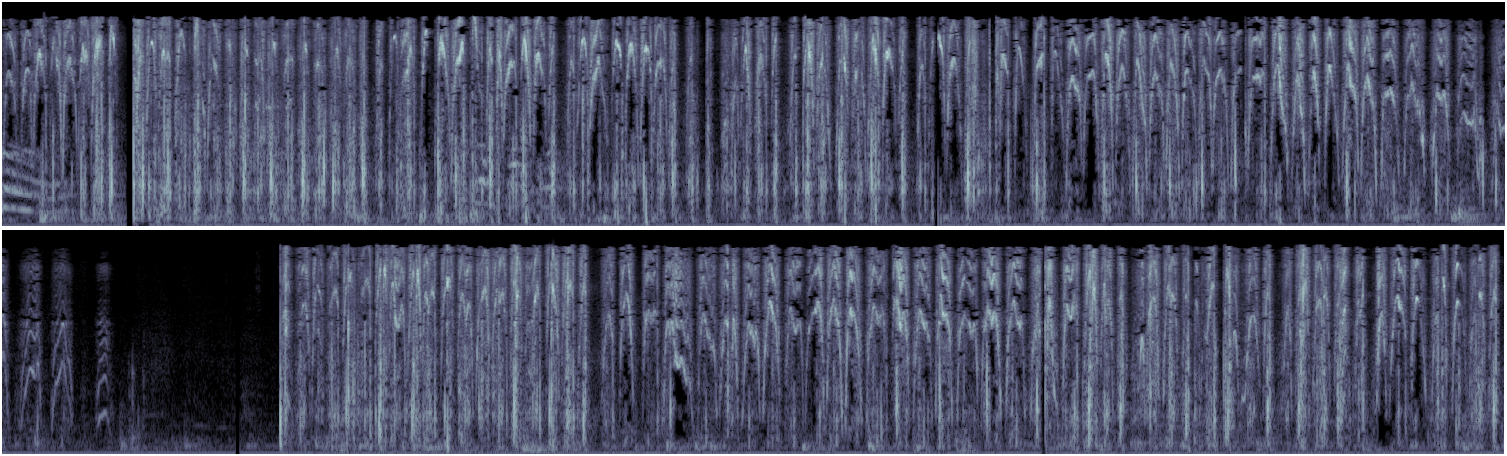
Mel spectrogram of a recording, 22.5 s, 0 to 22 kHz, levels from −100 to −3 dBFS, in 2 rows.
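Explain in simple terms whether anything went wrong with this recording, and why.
Yes. Brief silences at 0.93 s (52 ms), 6.98, 13.02 and 19.06 s (37 ms each) are gaps at a join of encoded pieces: separately encoded chunks kept their padding. Unlike a dropout, the sound resumes exactly where it stopped.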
